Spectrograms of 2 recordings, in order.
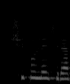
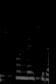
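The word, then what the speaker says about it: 쉽볼렛: 만일 아니라 하면 그에게 이르기를 쉬볼렛이라 발음하라 하여 에브라임 사람이 그렇게 바로 말하지 못하고 시골렛이라 라 발음하면 길르앗 사람이 곧 그를 잡아서 요단강 나루턱에서 죽였더라.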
